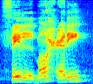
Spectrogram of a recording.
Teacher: فا کو ڈائریکٹ لام سے ملانا ہے، یاد رہے یہ یا خالی ہے تو اسے ہم نہیں پڑھیں گے، اور الف کو بھی چھوڑ دیں گے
